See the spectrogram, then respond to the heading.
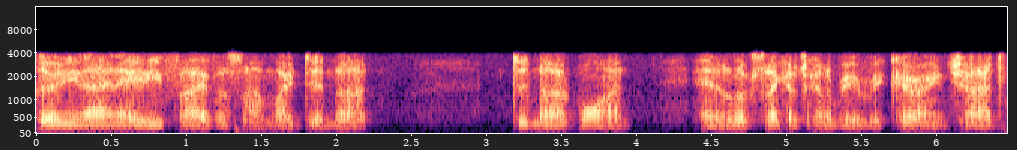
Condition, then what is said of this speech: Stroke. I have a hard time talking.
